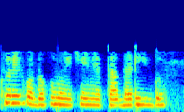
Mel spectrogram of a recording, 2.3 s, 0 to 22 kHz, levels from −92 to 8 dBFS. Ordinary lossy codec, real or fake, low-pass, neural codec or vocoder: AAC, 16 kbps; fake; 7.2 kHz; codec, 16 kHz, 1 kbps, FreqCodec, smaller model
